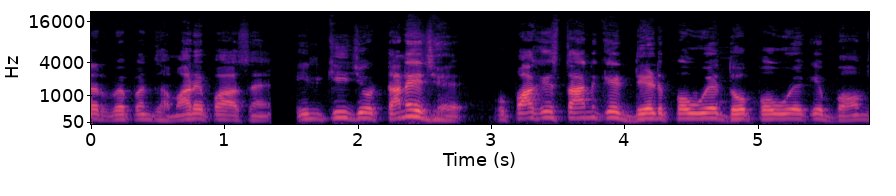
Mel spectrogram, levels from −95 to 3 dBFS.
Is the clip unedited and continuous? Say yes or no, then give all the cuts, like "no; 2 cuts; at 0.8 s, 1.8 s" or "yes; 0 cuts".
no; 1 cut; at 1.5 s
